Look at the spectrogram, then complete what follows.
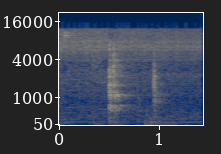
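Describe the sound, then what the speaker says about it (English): Vegetables being stirred into a simmering nacho mixture in a pan, giving two brief scraping, sizzling strokes about half a second apart against a low background. "I'm just going to carefully just work the vegetables into the mixture"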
